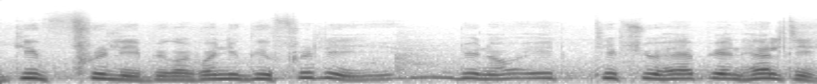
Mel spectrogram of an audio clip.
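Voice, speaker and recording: A man's voice amid noticeable background noise. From Papua New Guinea. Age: 70s. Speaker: former rugby league captain. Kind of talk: interview.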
